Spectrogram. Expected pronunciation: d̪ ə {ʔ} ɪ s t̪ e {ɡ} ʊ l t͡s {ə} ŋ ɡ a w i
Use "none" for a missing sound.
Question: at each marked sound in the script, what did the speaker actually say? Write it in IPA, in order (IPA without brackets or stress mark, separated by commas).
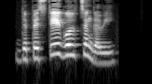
p, ɡ, ə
